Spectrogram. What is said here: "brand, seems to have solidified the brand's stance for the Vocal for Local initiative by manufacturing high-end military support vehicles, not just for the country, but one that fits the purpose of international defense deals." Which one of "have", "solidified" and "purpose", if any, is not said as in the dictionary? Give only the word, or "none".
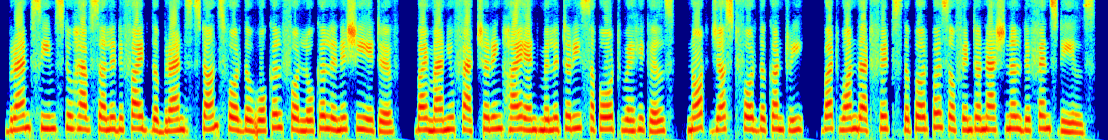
none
